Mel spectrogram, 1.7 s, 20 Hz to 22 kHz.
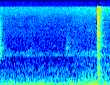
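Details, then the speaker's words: Philips FWM570 stereo after repair of a clicking-relay, no-power fault: one crisp single click over a quiet hum at switch-off. The power relay releases cleanly and the unit stays on its ecopower standby supply. "desligou o relé o LED aqui acende né Aí ele só fica sendo alimentado com a fonte do stand-by que é o ecopower"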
